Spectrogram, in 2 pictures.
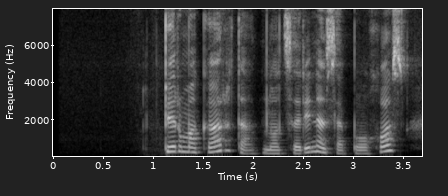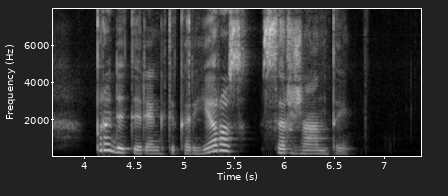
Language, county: Lithuanian, Vilnius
